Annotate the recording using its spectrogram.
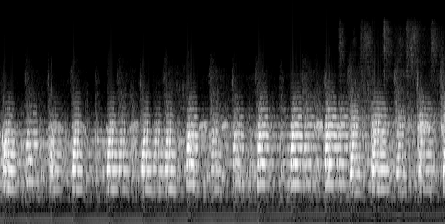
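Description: Background music: an upbeat brass tune led by trumpets over a steady, regular beat.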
